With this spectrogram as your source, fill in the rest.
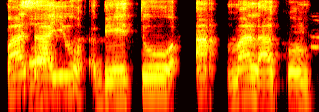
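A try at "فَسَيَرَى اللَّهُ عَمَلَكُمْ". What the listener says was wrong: Maknya panjang, Bu. Panjang, Bu.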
